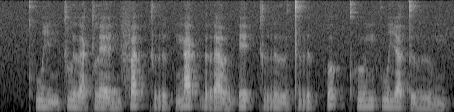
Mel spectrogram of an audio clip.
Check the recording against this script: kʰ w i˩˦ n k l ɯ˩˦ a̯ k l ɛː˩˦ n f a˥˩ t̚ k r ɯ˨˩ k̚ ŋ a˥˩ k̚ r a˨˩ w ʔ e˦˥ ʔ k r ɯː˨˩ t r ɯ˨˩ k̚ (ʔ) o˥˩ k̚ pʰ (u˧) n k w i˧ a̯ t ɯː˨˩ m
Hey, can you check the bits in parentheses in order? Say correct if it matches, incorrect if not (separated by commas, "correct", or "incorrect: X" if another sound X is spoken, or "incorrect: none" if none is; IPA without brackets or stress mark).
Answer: correct, incorrect: u˦˥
